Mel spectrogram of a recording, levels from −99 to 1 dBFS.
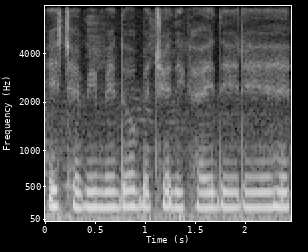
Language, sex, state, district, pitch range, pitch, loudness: Hindi, female, Assam, Kamrup Metropolitan, 210-215 Hz, 215 Hz, -14 LUFS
